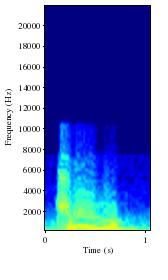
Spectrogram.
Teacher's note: as if the vowel cluster were a simple E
